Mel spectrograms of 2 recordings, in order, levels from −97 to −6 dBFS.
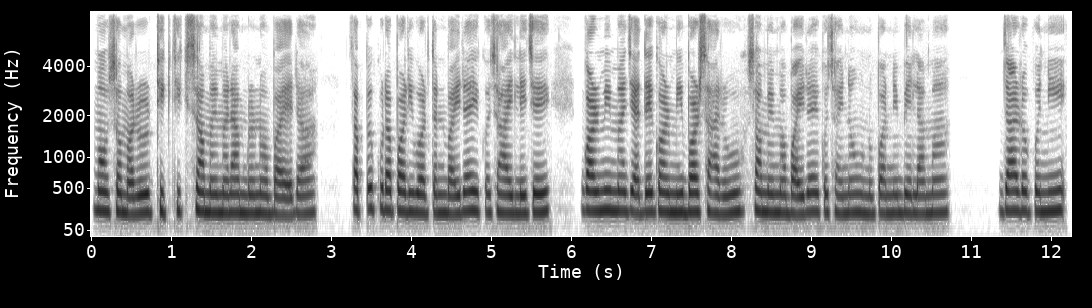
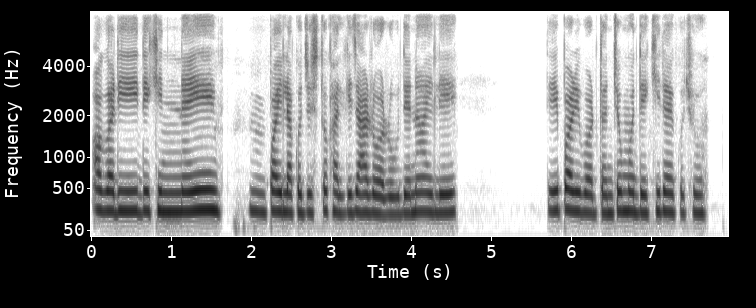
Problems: constant background noise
